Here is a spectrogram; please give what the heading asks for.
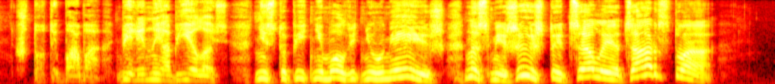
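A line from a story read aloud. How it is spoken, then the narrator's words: Frightened old man pleading. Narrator (Russian): Испугался старик, взмолился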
